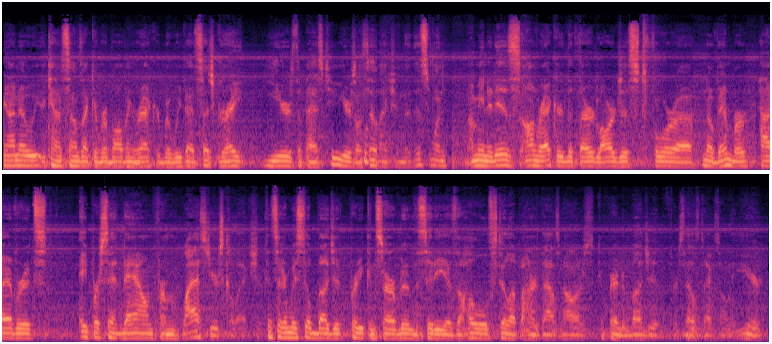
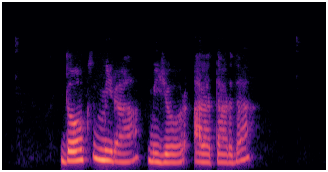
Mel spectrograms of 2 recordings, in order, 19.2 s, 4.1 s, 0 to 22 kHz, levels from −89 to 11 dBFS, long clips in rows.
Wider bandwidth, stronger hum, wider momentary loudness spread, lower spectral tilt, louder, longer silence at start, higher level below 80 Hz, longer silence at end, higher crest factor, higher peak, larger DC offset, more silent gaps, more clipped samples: first, 16 kHz vs 5.2 kHz; neither; second, 9 LU vs 12 LU; second, -4.5 dB/octave vs -9.5 dB/octave; first, -15 LUFS vs -21 LUFS; second, 0 s vs 0.75 s; first, -50 dBFS vs -76 dBFS; second, 0 s vs 0.95 s; about the same, 16 dB vs 18 dB; first, 0 dBFS vs -4 dBFS; neither; neither; neither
